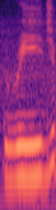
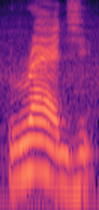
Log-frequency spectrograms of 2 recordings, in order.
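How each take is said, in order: First: It is pronounced as the present-tense form. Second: It is pronounced as the past-tense form. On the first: The action happens now or in general. "Read presente, infinitivo" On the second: The action happened before. "Read passado"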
